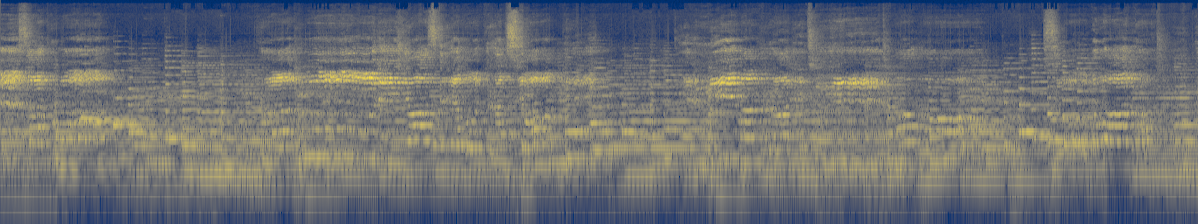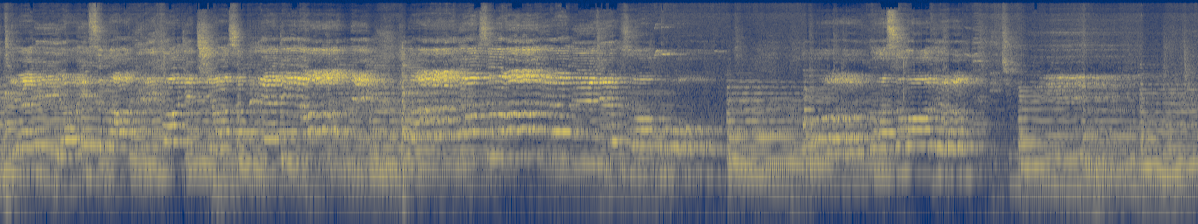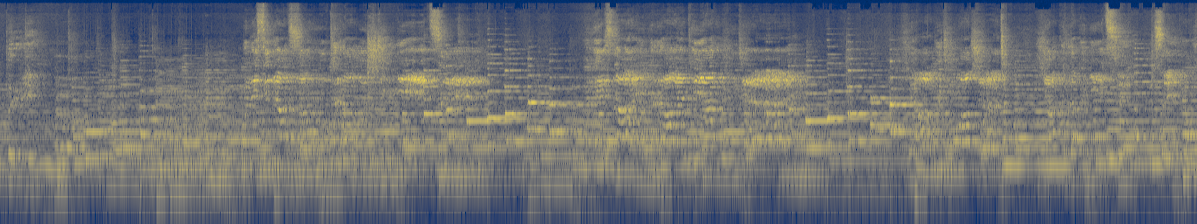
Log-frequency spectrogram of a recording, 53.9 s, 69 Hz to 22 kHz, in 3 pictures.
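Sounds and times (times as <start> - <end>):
man singing operatically: 0.0 - 29.0, 29.9 - 53.9
piano accompaniment: 0.0 - 53.9.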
